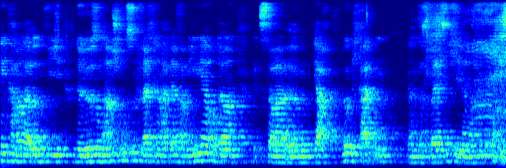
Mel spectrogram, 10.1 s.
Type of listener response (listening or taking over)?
taking over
